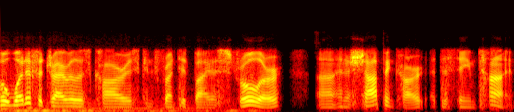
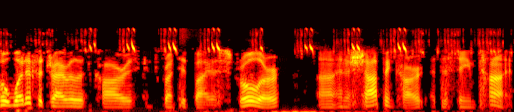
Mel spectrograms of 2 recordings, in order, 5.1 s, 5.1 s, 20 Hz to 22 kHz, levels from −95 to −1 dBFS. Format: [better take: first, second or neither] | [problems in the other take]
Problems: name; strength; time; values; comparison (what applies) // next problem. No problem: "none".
first | noise reduction (classical method spectral subtraction)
